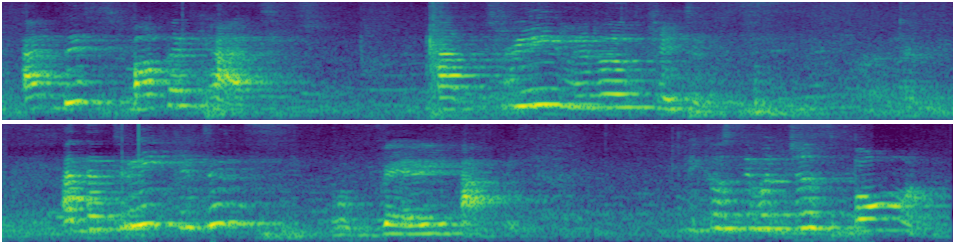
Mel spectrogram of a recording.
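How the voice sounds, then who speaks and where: Slow and expressive, a high-voiced Indian woman storyteller questions her audience during a live performance on a festival opening ceremony stage. A distant mic captures her in an echoey hall, with background noise present.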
